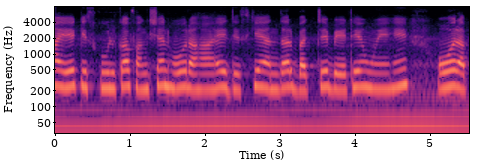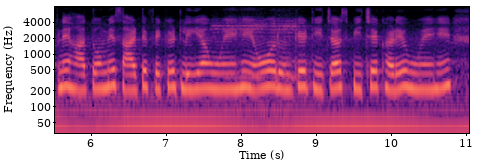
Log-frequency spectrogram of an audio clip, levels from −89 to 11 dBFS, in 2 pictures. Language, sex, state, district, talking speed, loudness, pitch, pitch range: Hindi, female, Bihar, Jahanabad, 155 wpm, -22 LUFS, 225 Hz, 215-240 Hz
